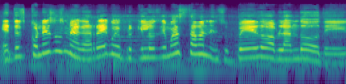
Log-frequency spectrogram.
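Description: A woman's intonation rises and falls in a lively way as she talks fairly quickly, with noticeable background noise behind her. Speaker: stand-up comedian. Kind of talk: casual chat.

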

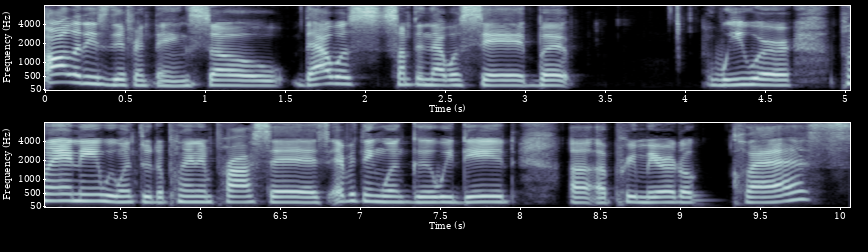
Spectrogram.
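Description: A woman at medium pitch talks at a moderate pace with fairly even intonation and an unremarkable speaking voice. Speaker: podcast co-host.

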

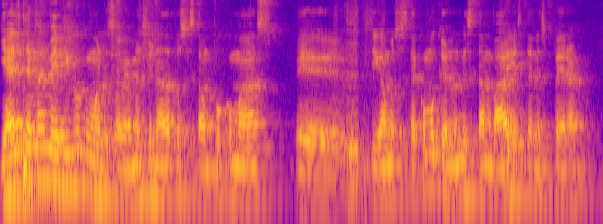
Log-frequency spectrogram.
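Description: Fairly quick, medium-pitched male speech amid noticeable background noise and audible room echo. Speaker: podcast host. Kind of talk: casual chat.

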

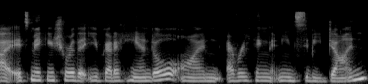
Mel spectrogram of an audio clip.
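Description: The setting behind her is quiet. A woman speaks fairly quickly, her pitch varying in an ordinary way. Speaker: podcast co-host and online business manager. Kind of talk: casual business podcast chat. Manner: laughs often, friendly.

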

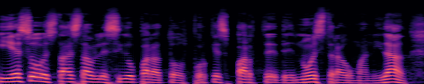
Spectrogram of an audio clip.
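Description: At a moderate pace, a man speaks with lively intonation and a fairly high pitch on a very clean recording with a silent background. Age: 60s. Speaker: preacher. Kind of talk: sermon. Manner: halting.

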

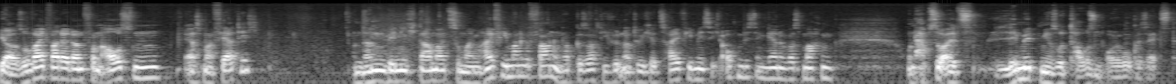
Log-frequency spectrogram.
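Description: A man at medium pitch, very fast pace, and lively intonation. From Ruhr area, Germany (Wanne-Eickel). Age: 30s. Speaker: car enthusiast. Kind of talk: casual chat.

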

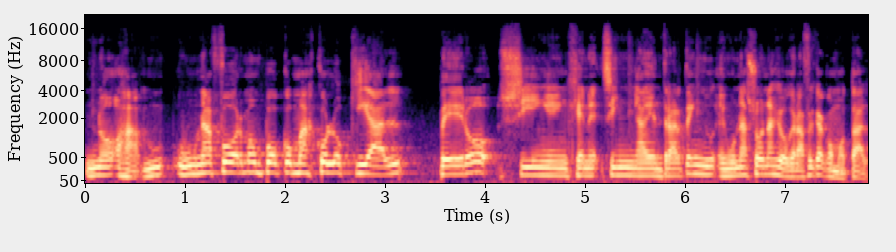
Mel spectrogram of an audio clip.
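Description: With a normal speaking voice, a man talks fairly slowly in a fairly high pitch, with ordinary pitch variation and very even loudness. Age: 30s. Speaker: podcast host and esports caster. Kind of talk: casual chat.

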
